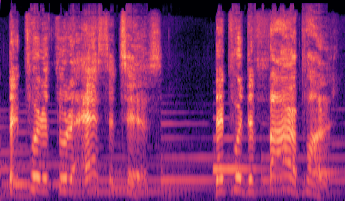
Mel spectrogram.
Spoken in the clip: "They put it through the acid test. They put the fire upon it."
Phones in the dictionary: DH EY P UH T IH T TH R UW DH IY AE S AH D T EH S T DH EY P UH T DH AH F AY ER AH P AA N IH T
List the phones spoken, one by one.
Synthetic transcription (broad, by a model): DH EY P UH T IH T TH R UW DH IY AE S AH T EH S DH EY P UH T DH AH F AY ER AH P AA N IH T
